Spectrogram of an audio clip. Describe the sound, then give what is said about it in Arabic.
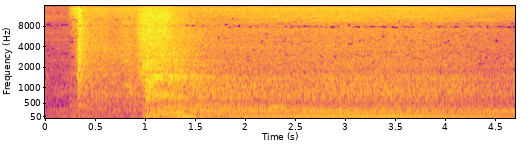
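A car engine at a car service center turns over with a short burst, then catches and settles into a loud, steady low rumble that holds for several seconds, with no voices. “مراكز صيانه للسيارات. حتى بعضها يعني اللي فيها اصوات عاليه لا تكون يعني في منطقه معينه صناعيه وزي كذا تسمى المنطقه الصناعيه”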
